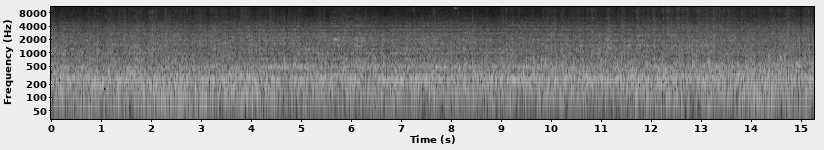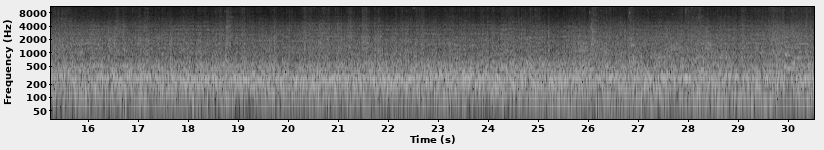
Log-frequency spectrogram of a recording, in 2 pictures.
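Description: Freight train of covered hoppers and tank cars rolling steadily past at speed, its wheels running over the rails in a continuous rumble.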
